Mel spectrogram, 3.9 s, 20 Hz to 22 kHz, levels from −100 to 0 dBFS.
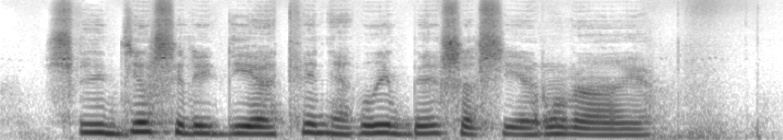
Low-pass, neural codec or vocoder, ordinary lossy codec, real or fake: none; codec, 44.1 kHz, 1.7 kbps, Pupu-Codec; none; fake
